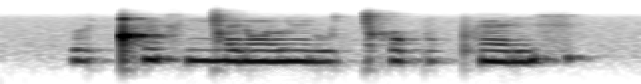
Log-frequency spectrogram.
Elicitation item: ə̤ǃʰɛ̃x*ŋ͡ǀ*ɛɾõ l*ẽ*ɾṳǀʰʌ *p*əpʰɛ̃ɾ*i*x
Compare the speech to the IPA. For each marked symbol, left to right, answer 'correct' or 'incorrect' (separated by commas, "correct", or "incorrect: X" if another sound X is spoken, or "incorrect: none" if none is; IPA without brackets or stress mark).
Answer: correct, incorrect: ĩ, correct, correct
